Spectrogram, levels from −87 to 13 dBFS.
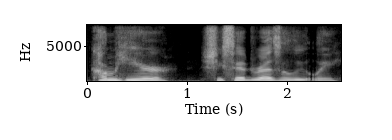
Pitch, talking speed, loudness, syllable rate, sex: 180 Hz, 120 wpm, -14 LUFS, 4.4 syllables/s, female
